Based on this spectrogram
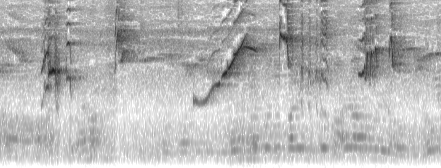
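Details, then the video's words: Oriental magpie-robin, a caged champion contest bird in Bengkulu, Indonesia, known for its loud volume; scattered sharp chirps, squawky notes and upward-sweeping whistles separated by pauses, with a faint low hum beneath. "BURUNG KACER JUARA DI BENGKULU"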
